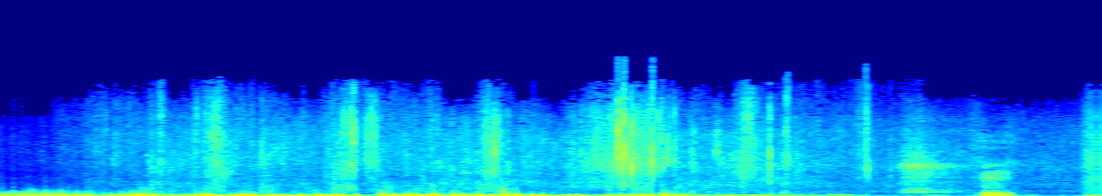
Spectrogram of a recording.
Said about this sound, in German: So schön gerade wieder hier unten am Wasser. Richtig nice mit der Sonne.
